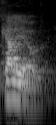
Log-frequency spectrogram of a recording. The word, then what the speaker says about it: Calliope: laughed at me because he thought it should be pronounced Calliope. But I believe Calliope is correct.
